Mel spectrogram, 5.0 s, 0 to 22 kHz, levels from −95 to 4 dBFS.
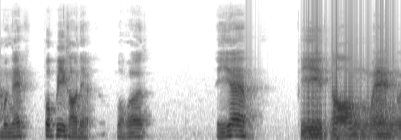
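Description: From 3.06 s to the end, the speech takes on an 86 Hz buzz and slows to 0.625 speed at about normal pitch: a padded block size mismatch, zero-filling blocks that fit a 512-sample read.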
